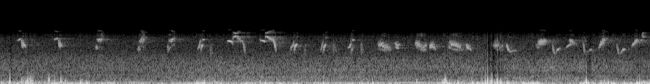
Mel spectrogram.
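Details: Mockingbird demonstrating its vocal talents on a hiking trip: a busy stream of varied chirps and slurred notes in rapid succession, over constant low-pitched background rumble.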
